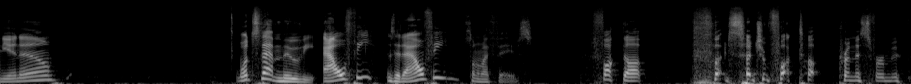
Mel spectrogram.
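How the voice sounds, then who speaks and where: A young man hosting a casual livestream, hoarse as he loses his voice, talking in an excitable, profane way and slipping into mock voices. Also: fairly high pitch, no echo, studio quality. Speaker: livestream host.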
